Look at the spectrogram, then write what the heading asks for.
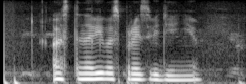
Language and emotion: Russian, neutral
